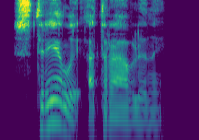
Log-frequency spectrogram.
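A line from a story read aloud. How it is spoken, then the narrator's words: Calm reply. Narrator (Russian): спокойно ответил эльф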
